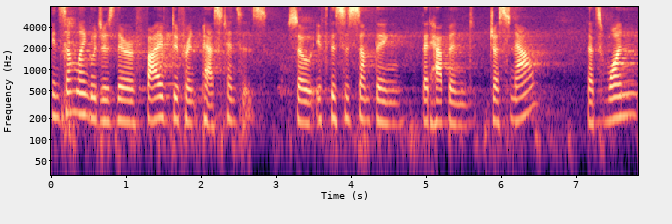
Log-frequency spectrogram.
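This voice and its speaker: A woman speaks at a medium pitch and moderate pace. Her intonation stays fairly even. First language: Russian. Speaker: scientist presenter. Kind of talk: lecture. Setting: conference with audience.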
